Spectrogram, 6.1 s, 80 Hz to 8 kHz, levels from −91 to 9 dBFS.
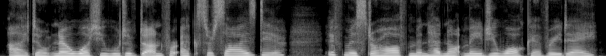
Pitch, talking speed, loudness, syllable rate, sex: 230 Hz, 210 wpm, -19 LUFS, 5.0 syllables/s, female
